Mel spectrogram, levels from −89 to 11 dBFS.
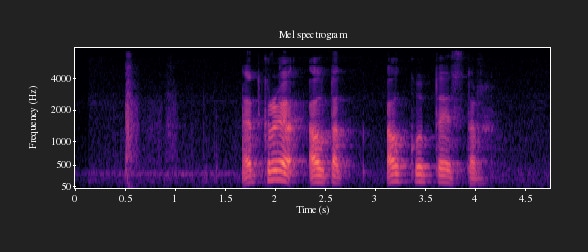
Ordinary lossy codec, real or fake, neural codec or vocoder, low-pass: none; real; none; 7.2 kHz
